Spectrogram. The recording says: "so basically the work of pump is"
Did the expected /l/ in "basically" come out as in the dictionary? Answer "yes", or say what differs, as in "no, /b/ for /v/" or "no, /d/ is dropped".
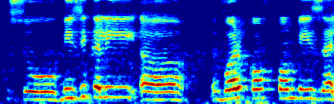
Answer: no, /l/ is dropped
